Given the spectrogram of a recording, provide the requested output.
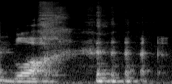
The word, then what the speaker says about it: Bloch: Meu sobrenome é Bloch. No alemão, o CH tem esse som, né, gutural aqui. Mas é difícil de pronunciar isso, então eu me contento com o Bloch. Tá? Com o Bloch eu tô super contente. Mas a pronúncia que correta... Que nem a atriz aquela. Isso, exato. A pronúncia correta é Bloch.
